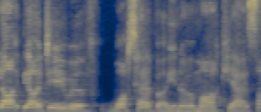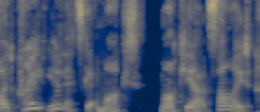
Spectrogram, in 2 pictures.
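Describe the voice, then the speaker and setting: The tone is dark and mellow. There is a somewhat breathy quality to it. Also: woman. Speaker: wedding venue owner. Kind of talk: podcast interview. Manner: many fillers and restarts.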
